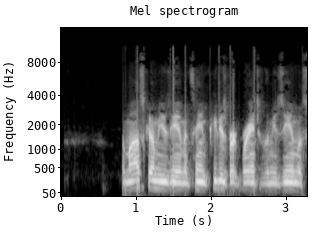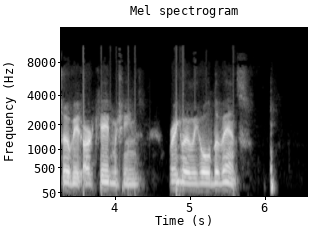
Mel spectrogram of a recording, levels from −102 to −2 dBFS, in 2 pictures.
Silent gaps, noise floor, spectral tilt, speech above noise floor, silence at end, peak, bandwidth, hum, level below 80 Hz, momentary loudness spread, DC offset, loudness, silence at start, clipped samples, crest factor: none; -72 dBFS; -7.5 dB/octave; 54 dB; 0.45 s; -2 dBFS; 7.4 kHz; none; -54 dBFS; 14 LU; under 0.1%; -18 LUFS; 0.8 s; under 0.1%; 16 dB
